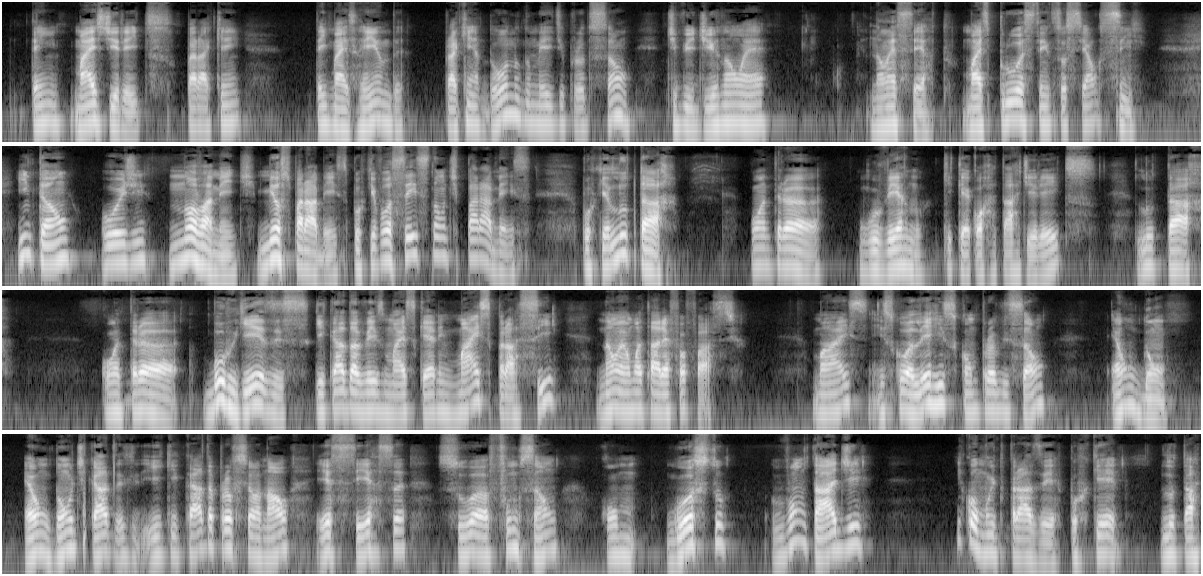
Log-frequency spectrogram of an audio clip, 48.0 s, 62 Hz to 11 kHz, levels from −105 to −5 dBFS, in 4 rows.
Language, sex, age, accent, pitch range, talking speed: Portuguese, male, 20-39, Brazilian, 115-160 Hz, 115 wpm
